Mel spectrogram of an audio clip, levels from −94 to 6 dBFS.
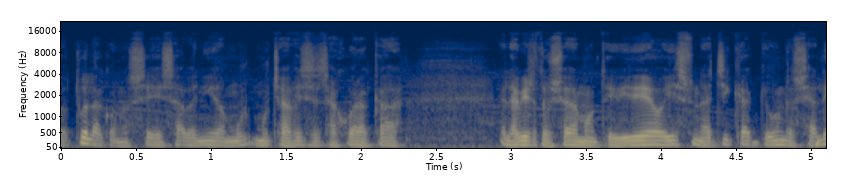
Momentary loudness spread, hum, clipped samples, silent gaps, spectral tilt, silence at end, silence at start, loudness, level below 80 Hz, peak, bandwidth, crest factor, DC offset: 10 LU; none; under 0.1%; none; -6.5 dB/octave; 0 s; 0 s; -34 LUFS; -62 dBFS; -14 dBFS; 15.5 kHz; 18 dB; under 0.1%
